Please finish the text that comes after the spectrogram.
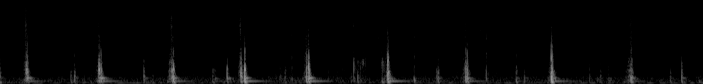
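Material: Silicone.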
